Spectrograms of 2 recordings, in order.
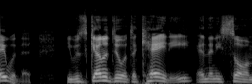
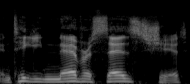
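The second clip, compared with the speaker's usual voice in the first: ordinary talk, nothing marked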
